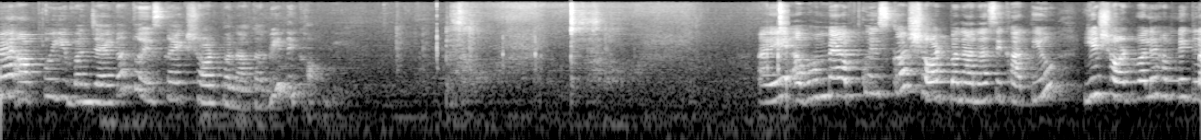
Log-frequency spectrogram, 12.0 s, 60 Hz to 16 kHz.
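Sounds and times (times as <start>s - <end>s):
food sizzling: 0.0s - 10.2s
spatula scraping a pan: 4.2s - 7.1s.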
